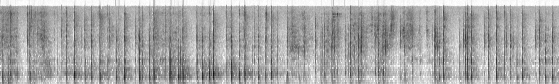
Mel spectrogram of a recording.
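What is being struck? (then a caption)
Small leather camera case. Long nails tap and scratch quickly across the top and sides of a small, hollow brown leather camera case with a zipper, first as it rests on a table and then after it is lifted. The result is a fast, uneven run of short, dry, hollow taps with soft scratching in between. The sound is centered in the low mids, with little deep bass and little brightness.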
